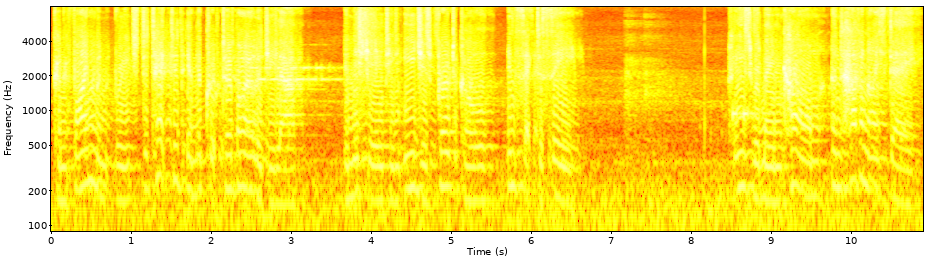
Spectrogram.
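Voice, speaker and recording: A woman voicing a calm automated facility alarm system, announcing over a loudspeaker in a polite, even tone. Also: fairly low pitch, unhurried. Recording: echoey, distant, over loud music.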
